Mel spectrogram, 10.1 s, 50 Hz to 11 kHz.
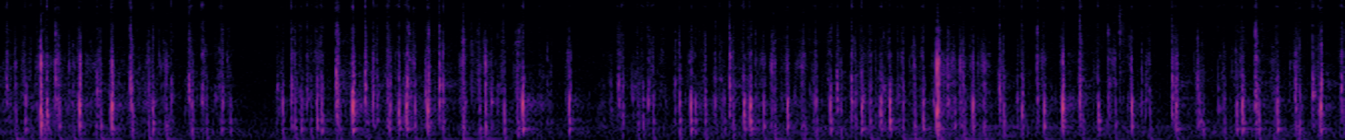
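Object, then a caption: Plastic mechanical keyboard with plastic keycaps. Fingertips type continuously on a NiZ Plum Atom 68, a small 68-key mechanical keyboard with a white plastic case and purple and yellow Domikey Gas Attack SA plastic keycaps, resting on a desk pad. A steady stream of short, dry, midrange clacks is heard, with little low end and brief pauses near 2 and 4.5 seconds.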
